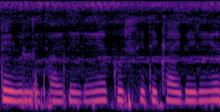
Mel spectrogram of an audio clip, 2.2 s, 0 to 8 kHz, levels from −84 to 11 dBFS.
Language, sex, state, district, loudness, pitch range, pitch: Hindi, female, Bihar, Sitamarhi, -36 LUFS, 200-215 Hz, 205 Hz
